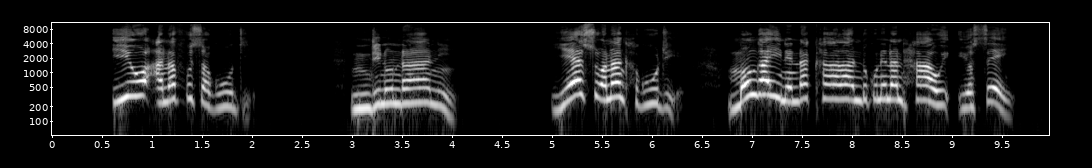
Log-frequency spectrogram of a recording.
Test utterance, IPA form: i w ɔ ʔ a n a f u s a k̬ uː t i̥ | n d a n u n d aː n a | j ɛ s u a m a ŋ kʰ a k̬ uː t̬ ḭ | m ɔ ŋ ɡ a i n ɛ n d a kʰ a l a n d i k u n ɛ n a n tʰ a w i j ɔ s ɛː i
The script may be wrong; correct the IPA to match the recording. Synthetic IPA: i w ɔ ʔ a n a f u s a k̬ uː t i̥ | n d i n u n d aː n i | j ɛ s u a n a ŋ kʰ a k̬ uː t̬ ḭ | m ɔ ŋ ɡ a i n ɛ n d a kʰ a l a n d i k u n ɛ n a n tʰ a w i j ɔ s ɛː i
